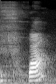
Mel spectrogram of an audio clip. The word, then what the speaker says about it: froid: Il fait froid? Faz frio? Il fait froid? Vocês veem aqui que o T não se pronuncia no final.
